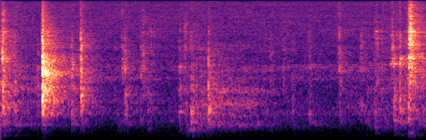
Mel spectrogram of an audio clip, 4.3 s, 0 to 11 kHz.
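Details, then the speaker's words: Commodore 1541 disk drive, after years in a shed, loading a directory on a Commodore 64: irregular clicks and a faint scratchy grind as it struggles to read the disk. "a kind of a grinding noise you can probably hear that so this one that says to wait approximately one and a half minutes it is not liking that disk"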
